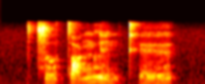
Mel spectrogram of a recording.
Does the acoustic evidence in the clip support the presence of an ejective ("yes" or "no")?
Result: no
